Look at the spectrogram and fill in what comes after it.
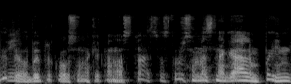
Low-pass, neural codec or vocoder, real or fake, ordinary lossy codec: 10.8 kHz; none; real; AAC, 32 kbps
